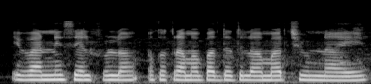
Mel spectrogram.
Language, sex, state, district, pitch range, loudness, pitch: Telugu, female, Telangana, Mahabubabad, 200-210 Hz, -13 LUFS, 205 Hz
